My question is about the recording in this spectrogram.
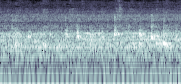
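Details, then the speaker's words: DC motor driving the alternator in an electric-converted Winnebago LeSharo, exciter coils not yet energized and no AVR load; steady airy whir with faint high hum; motor expected to slow once the exciter kicks on. Normal unloaded run. "at the moment as you can hear that everything's just running as soon as that exciter coil kicks on the avr it will slow right down"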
